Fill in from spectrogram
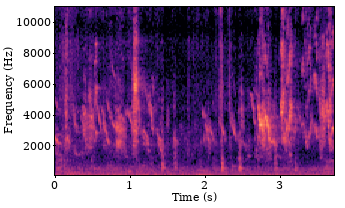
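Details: Chicks feeding on rice with a jumble of high cheeps and quick downward-slurred chirps. Crisp pecking taps come and go, and a louder burst of peeping arrives near the end.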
